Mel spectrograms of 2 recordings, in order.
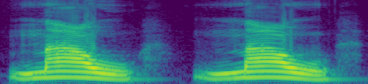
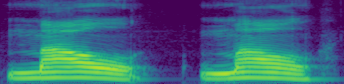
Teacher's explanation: É claro que há regiões ali em que há sim uma realização mais próxima do português europeu, mas no geral, a realização do L em coda, né, na posição final da sílaba no português brasileiro, é feita como se fosse um U de uma semivogal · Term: semivogal U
